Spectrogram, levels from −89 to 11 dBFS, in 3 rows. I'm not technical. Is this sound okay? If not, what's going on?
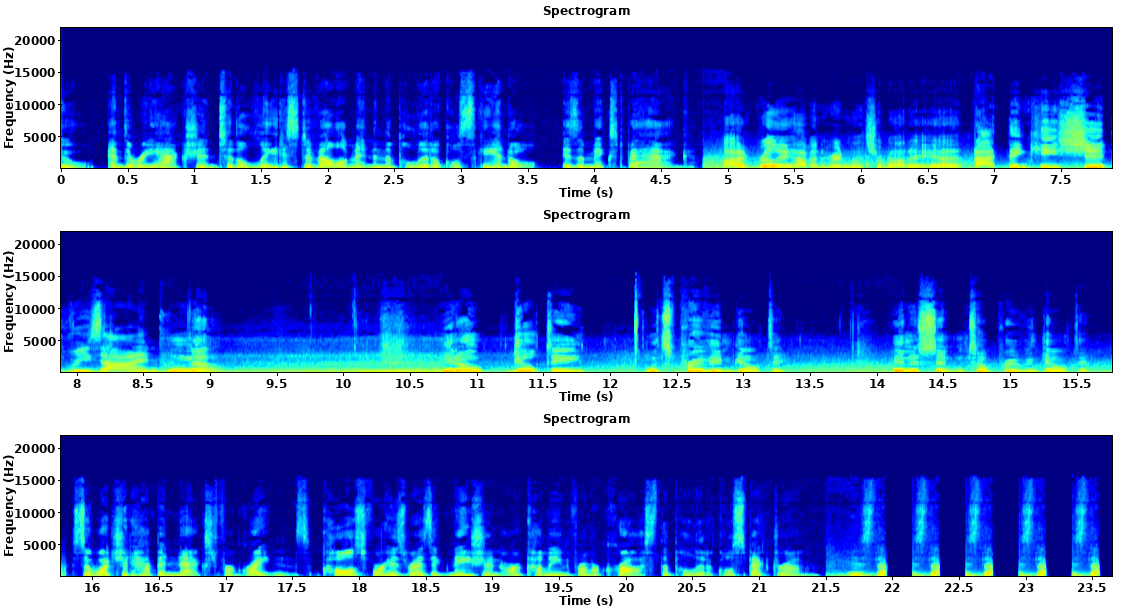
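No. From 21.95 s to the end, a stutter with silent gaps: a 0.19 s burst repeats four times, every 0.4 s, with silence between, likely a stalled player or stream.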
